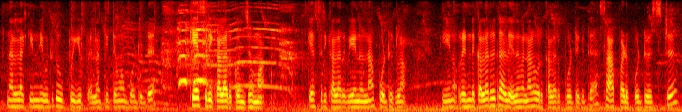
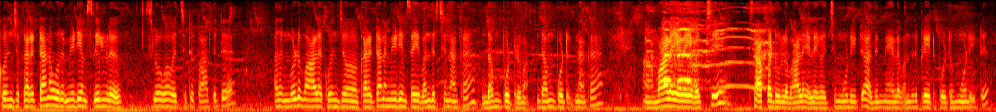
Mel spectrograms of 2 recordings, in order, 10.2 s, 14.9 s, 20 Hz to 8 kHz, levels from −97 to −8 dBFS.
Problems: constant background noise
